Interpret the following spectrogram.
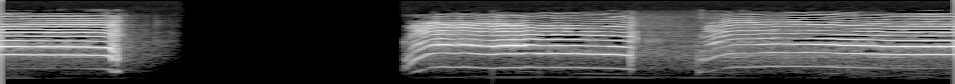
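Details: Cat in heat making mating calls: one short meow cut off, then two long, sustained wailing meows that rise slightly at onset and hold a steady tone with rich overtones, clean background.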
